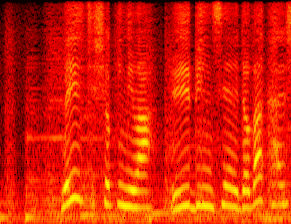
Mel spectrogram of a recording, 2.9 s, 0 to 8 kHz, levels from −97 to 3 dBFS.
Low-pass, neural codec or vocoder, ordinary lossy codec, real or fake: none; codec, 16 kHz, 0.5 kbps, FunCodec, trained on Chinese and English, 25 frames a second; none; fake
